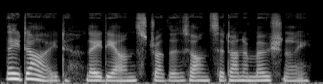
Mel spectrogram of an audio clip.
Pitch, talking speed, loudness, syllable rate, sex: 185 Hz, 110 wpm, -19 LUFS, 5.5 syllables/s, female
